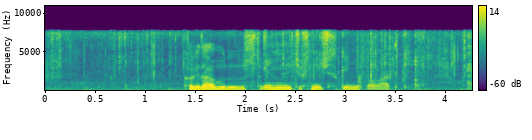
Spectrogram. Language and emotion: Russian, neutral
